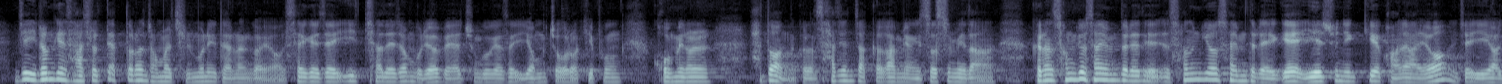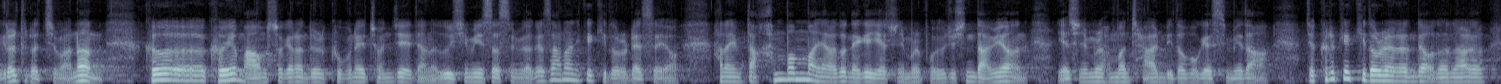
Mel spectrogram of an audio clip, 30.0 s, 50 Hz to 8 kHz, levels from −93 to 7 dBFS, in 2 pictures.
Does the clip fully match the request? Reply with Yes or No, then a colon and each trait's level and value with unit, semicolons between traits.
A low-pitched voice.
Yes: low, 115 Hz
